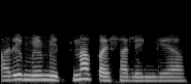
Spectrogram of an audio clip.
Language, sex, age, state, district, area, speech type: Hindi, female, 30-45, Uttar Pradesh, Prayagraj, rural, conversation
